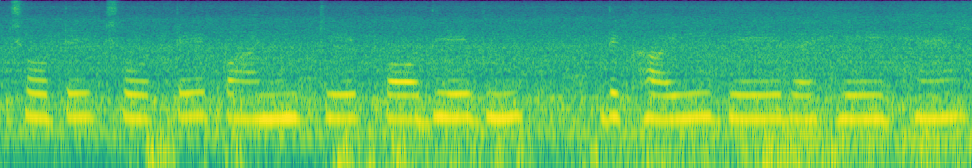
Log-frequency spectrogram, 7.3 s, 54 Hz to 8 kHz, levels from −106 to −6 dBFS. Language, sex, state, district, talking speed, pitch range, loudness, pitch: Hindi, female, Madhya Pradesh, Umaria, 80 wpm, 230-245 Hz, -14 LUFS, 240 Hz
